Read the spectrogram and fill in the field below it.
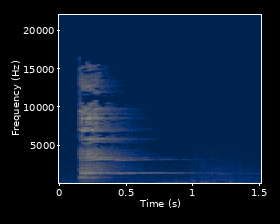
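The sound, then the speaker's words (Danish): Glasses of barrel-aged beer clink together once in a toast, a bright ringing strike whose tone lingers and fades over about a second, with faint low rumble beneath and no talking. “Men lad os nu lige prøve. Det bliver spændende. Skål. Cheers.”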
